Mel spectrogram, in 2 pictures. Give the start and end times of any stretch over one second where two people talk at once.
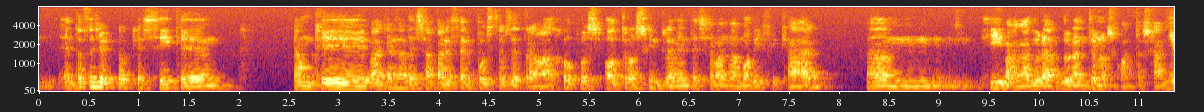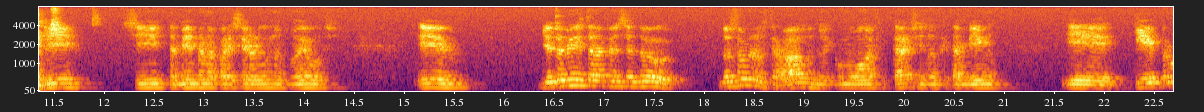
none

